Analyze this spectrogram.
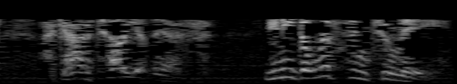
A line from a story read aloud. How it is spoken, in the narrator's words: somebody who isn't just groaning, but they're like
